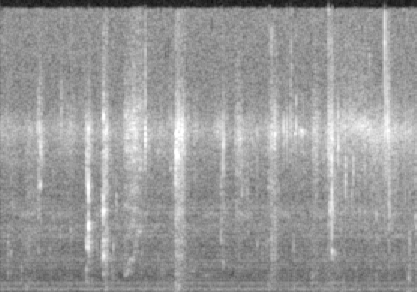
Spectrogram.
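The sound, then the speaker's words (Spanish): Soft chewing and biting of people eating, faint and intermittent, with a few brief crisp clicks over a low steady background. “No va a pegar si estamos comiendo.”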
